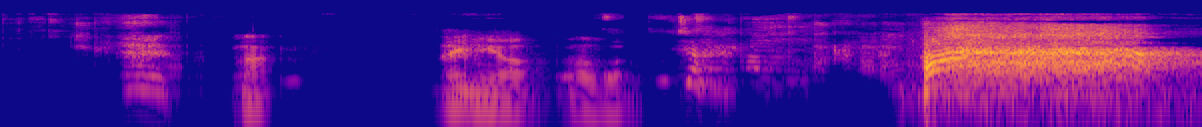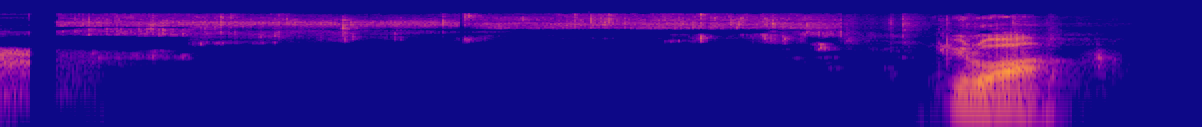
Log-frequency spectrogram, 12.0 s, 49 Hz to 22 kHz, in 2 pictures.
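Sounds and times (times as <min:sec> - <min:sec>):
animal screaming: 0:04.5 - 0:06.2
tap water running into sink: 0:06.3 - 0:10.9.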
